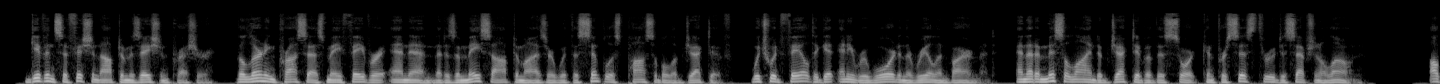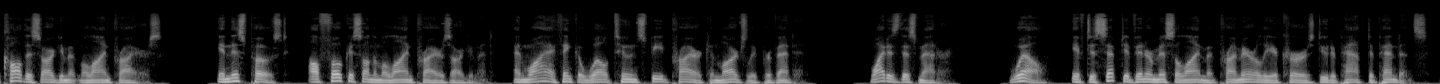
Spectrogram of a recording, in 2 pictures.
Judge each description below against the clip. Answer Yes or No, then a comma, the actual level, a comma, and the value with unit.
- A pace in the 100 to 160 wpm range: No, average, 185 wpm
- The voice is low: Yes, low, 100 Hz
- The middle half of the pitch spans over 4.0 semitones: Yes, average, 4.6 semitones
